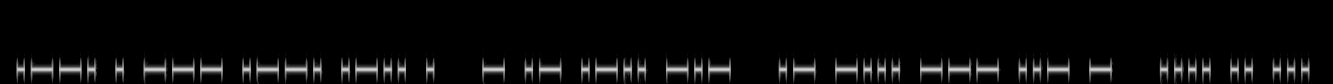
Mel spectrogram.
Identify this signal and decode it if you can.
Morse code, heard as a keyed tone, about 17 wpm, 700 Hz. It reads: PEOPLE TALK ABOUT HIS
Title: Sentences from Top 1000 Words - Review Part 3 - 17wpm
